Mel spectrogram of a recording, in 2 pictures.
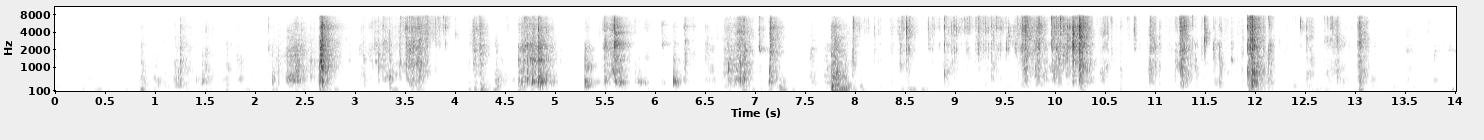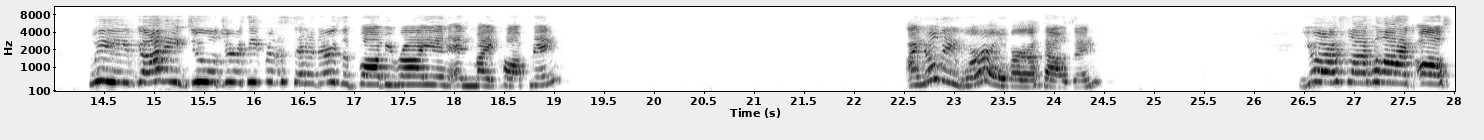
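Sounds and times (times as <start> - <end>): plastic wrappers tearing and crinkling: 1.2 - 13.3.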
